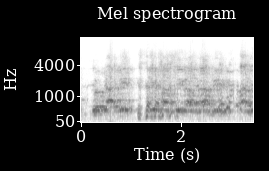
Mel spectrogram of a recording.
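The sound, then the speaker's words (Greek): A stadium crowd in the stand at a ground a few kilometres outside Thessaloniki, Greece, chants slogans in unison, a loud, dense wall of voices with rhythmic swells and a brief dip before the chant surges back, sustained throughout. “Ακούγονται πολύ καλά και τα συνθήματα και όλα.”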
